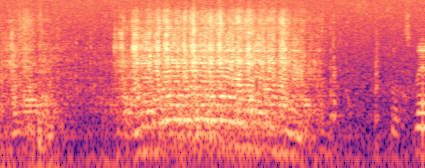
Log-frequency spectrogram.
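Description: A hand winch whirs.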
